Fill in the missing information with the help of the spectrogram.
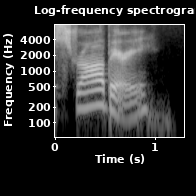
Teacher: But if we listen to the word strawberry, right, strawberry, we hear both the W sound and the B sound as separate, distinct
